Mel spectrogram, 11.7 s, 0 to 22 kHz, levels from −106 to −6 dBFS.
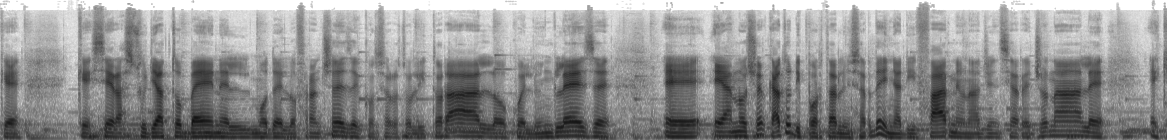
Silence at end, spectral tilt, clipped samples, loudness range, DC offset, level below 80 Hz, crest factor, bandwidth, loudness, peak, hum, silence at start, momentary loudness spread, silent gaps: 0 s; -5.5 dB/octave; under 0.1%; 2 LU; under 0.1%; -44 dBFS; 20 dB; 17.5 kHz; -20 LUFS; 0 dBFS; none; 0 s; 11 LU; none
